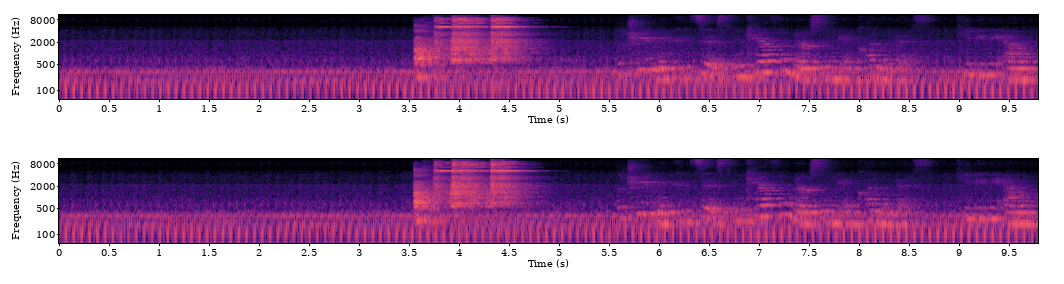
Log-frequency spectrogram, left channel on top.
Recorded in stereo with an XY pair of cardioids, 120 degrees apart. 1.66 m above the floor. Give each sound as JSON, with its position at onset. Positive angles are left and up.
{"t": 3.5, "sound": "a doorbell", "azimuth_deg": -55, "distance_m": 1.1}
{"t": 5.6, "sound": "a woman speaking", "azimuth_deg": -40, "distance_m": 2.0}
